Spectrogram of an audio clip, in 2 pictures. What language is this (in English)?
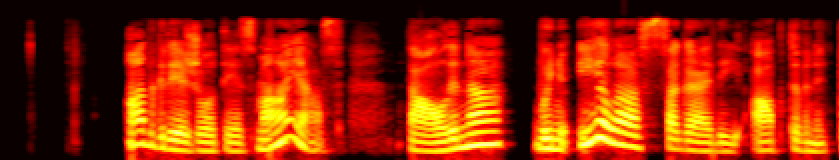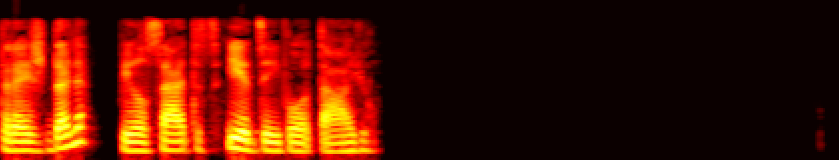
Latvian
